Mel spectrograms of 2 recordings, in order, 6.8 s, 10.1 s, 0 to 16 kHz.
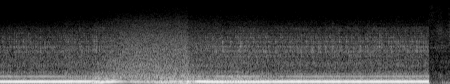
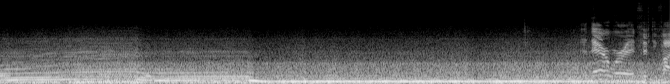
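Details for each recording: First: Toyota Tacoma with MBRP aftermarket exhaust, cold start heard from outside: catches, flares briefly, then settles into a deep, steady, throaty burble. Normal cold start idle. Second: Toyota Tacoma with an MBRP aftermarket exhaust, recorded in the cabin cruising at 55 mph: a constant low droning hum at one deep pitch with road noise, exhaust drone at cruise.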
